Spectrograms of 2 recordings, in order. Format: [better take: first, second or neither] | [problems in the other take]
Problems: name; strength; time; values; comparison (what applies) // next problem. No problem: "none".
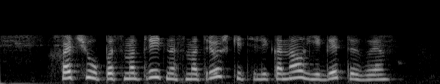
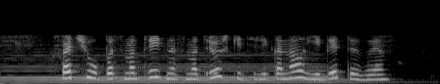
first | background sound (Bowed string instrument); 10 dB below the speech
